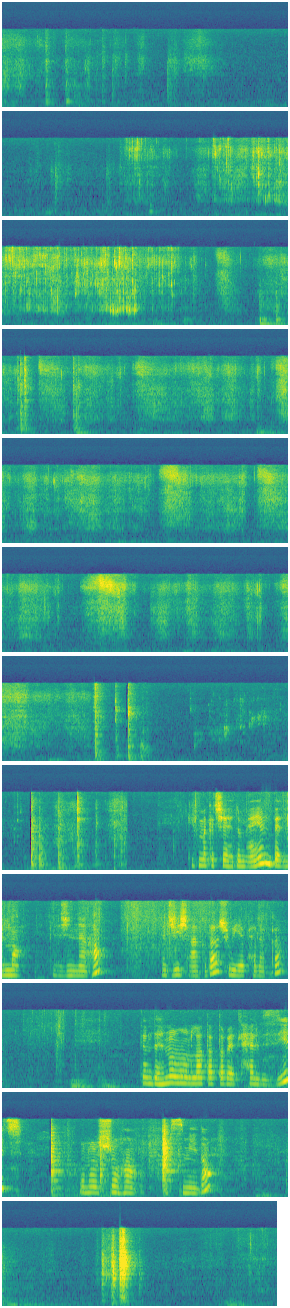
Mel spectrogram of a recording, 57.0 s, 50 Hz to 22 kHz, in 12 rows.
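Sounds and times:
wet dough squishing in bowl: 6.7 - 30.5, 36.0 - 47.2.

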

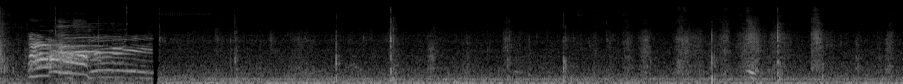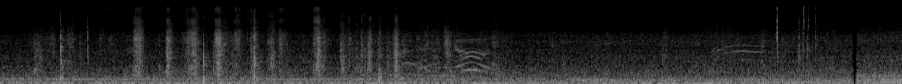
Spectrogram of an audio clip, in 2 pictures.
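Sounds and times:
tennis balls bouncing on court: 2.2 - 6.3
tennis balls struck by rackets: 3.3 - 13.6.

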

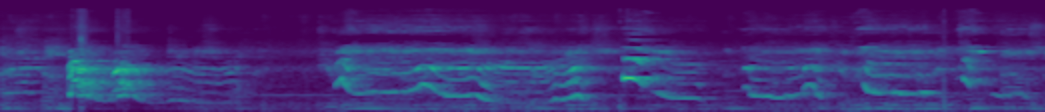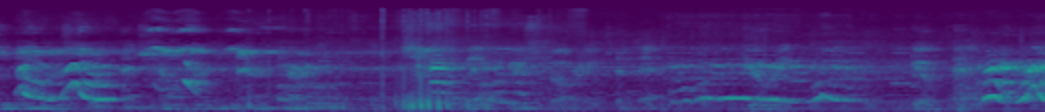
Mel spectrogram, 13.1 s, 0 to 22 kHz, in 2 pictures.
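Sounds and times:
dog whining and yipping: 0.9 - 8.6, 10.7 - 12.0, 12.6 - 13.0.

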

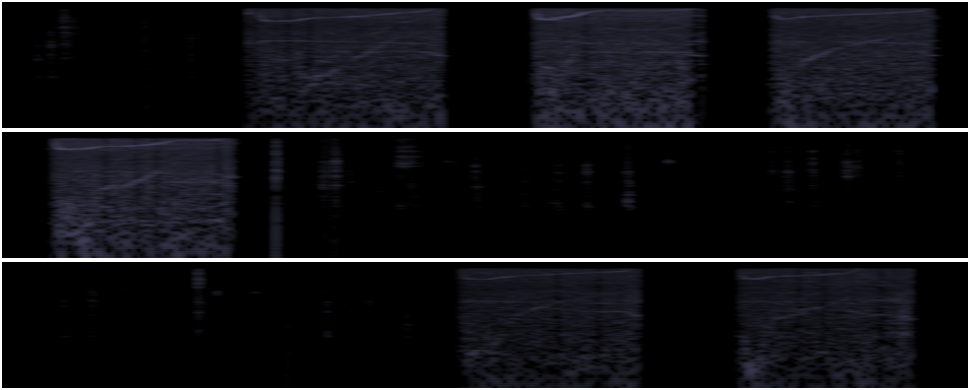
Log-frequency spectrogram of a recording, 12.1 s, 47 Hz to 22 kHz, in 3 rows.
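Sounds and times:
cordless drill driving screw: 1.0 - 5.0, 10.0 - 11.9.

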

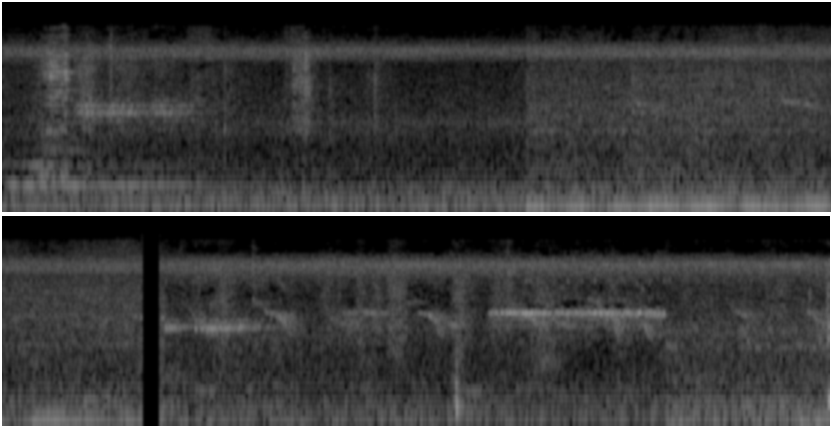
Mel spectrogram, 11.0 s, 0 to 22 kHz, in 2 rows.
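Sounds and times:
small birds chirping: 5.1 - 11.0.

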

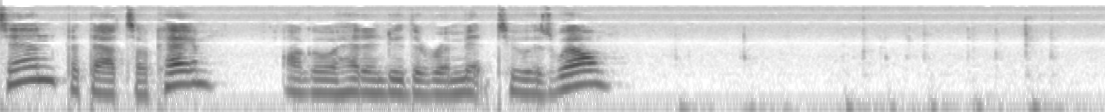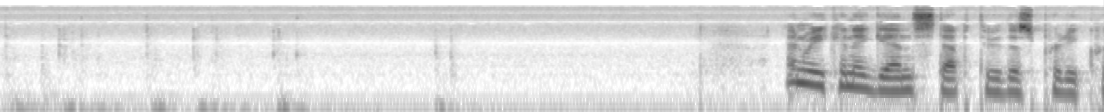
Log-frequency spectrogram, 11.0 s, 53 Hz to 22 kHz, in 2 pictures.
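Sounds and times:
typing on computer keyboard: 3.4 - 7.1, 7.7 - 7.9.

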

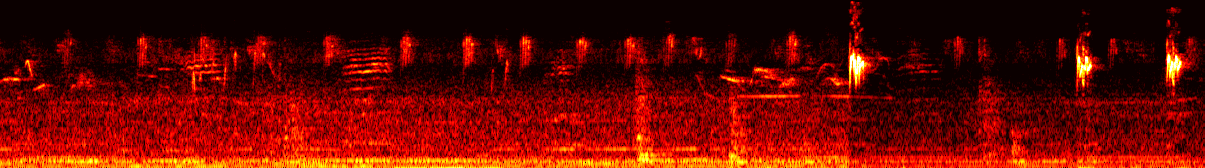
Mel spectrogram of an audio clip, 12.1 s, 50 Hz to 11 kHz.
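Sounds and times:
low background hum: 0.0 - 12.0
budgerigar chirping: 7.8 - 8.8, 10.7 - 12.0.

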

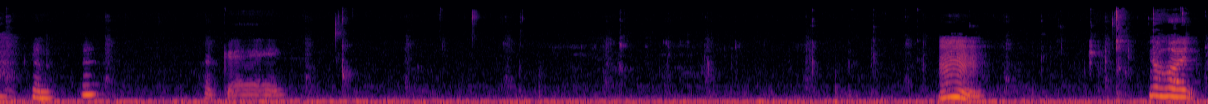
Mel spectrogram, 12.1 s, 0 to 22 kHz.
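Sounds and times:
steady low rumble: 0.0 - 12.0
mouth chewing with wet clicks: 3.2 - 11.5.

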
